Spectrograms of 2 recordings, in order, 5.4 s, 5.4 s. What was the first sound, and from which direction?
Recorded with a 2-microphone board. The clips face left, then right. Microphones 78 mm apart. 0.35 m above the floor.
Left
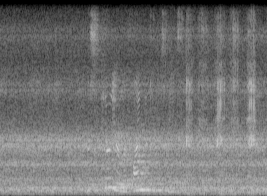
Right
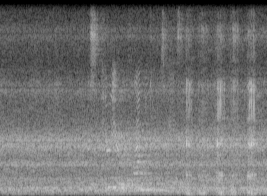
A woman speaking, 35° left (ahead or behind).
